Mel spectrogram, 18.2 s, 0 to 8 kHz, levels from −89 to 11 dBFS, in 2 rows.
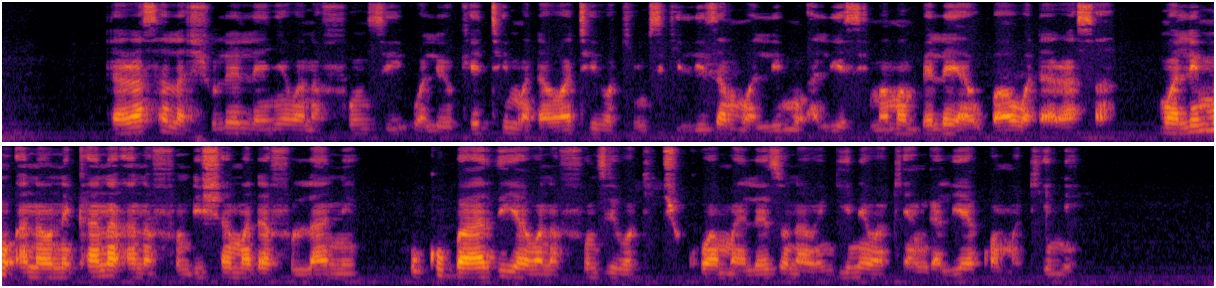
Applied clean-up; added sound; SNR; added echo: none; none; none; none.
